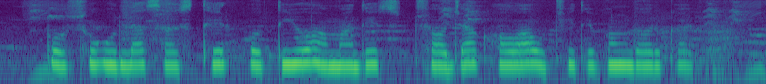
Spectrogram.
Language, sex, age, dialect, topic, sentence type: Bengali, female, 18-24, Western, agriculture, statement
